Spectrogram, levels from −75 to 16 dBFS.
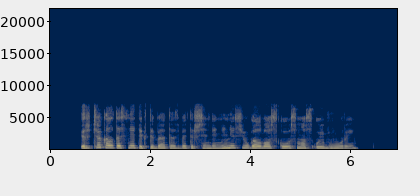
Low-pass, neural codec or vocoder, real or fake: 7.2 kHz; codec, 16 kHz, 16 kbps, FreqCodec, smaller model; fake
